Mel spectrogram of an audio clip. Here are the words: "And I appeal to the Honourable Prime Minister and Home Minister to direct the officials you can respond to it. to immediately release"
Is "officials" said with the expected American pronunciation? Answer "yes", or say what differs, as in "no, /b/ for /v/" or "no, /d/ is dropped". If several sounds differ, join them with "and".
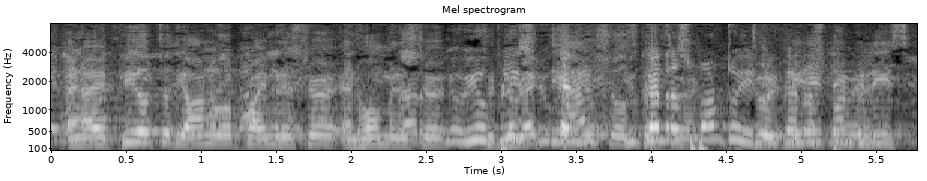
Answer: no, /f/ is dropped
